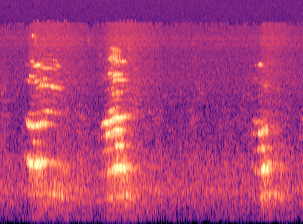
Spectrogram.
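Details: A stray female puppy that picked a golden retriever as her new mother gives three whining cries, the first two close together and the last after a pause of nearly three seconds, in a quiet indoor space.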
